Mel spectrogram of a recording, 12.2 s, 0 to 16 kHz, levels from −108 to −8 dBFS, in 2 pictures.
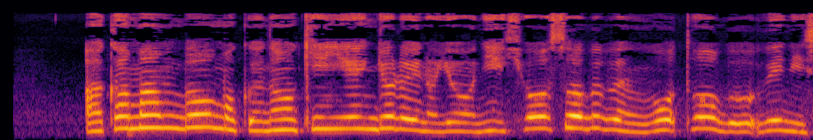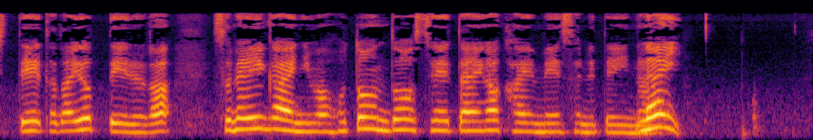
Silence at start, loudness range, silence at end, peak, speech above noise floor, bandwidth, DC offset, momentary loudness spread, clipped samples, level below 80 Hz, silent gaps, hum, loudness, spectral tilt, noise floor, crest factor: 0.65 s; 3 LU; 0.45 s; -4 dBFS; 44 dB; 11.5 kHz; under 0.1%; 9 LU; under 0.1%; -78 dBFS; none; none; -24 LUFS; -3.5 dB/octave; -68 dBFS; 20 dB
